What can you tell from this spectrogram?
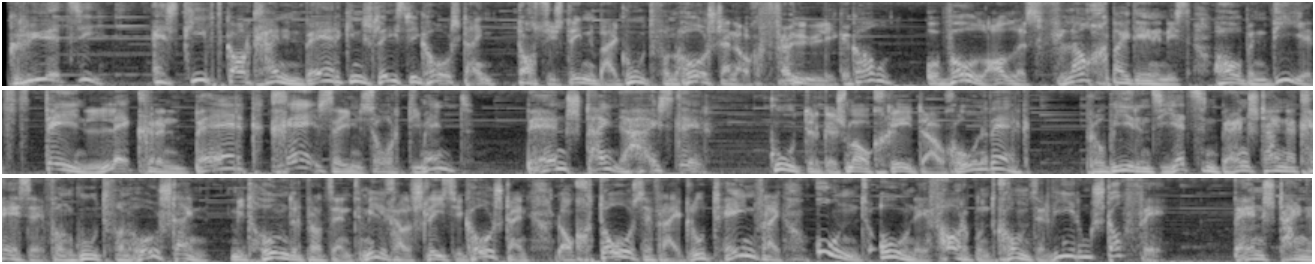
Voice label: male swiss german cheese commercial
